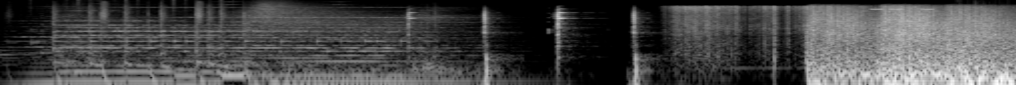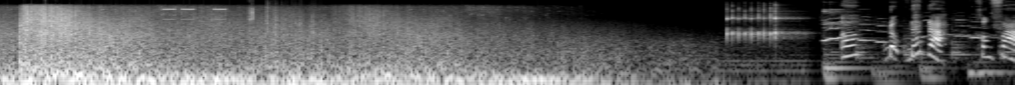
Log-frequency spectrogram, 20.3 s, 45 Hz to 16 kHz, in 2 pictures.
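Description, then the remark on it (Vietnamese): A massive, roaring blast of firecrackers, imagined as 800 kg of firecrackers going off at once, erupts and rumbles continuously for several seconds. It is loud and dense with crackling bursts, then fades into scattered sounds. “Đấy, đó là tiếng dầm vang động trời nếu như 800 kg pháo nổ cùng một lúc mà chúng tôi cũng vừa giả định thôi.”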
